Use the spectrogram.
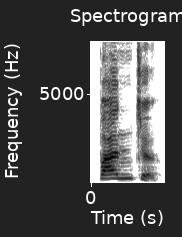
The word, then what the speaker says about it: पंच: पंच कैसे पढ़ेंगे? पंच, पनच नहीं, पंच। देखो इसका उच्चारण नाक से निकलेगा, आप बोलोगे ना पंच, बस इतना ही उच्चारण करना है आपको, पंच।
